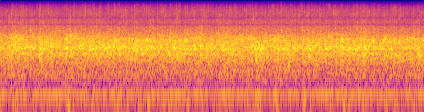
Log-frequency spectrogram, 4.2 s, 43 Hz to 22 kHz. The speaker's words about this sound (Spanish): Hoy tenemos la enorme bendición de contar aquí entre nosotros con 52 hombres y mujeres que se van a bautizar. Pónganse de pie para que los aplaudan, que los vean.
